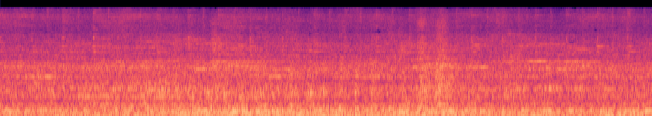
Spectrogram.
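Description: Double-stack intermodal train's well cars rolling past at a grade crossing: a steady rumble with wheel clatter on the rails. The crossing's electronic and mechanical bells ring throughout.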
